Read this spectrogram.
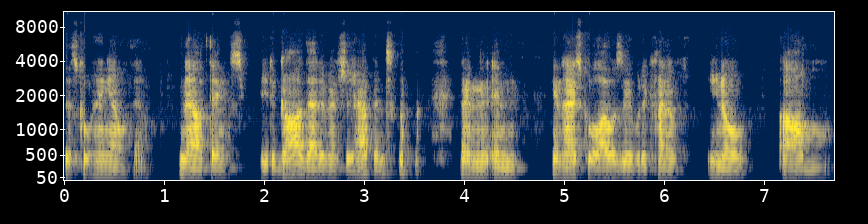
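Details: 39-year-old man who has stuttered as long as he remembers; it began in childhood with vocal blocks in the throat and now shows mainly as repetitions used to get past blocks; speech therapy through elementary school until 7th grade; stuttering.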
